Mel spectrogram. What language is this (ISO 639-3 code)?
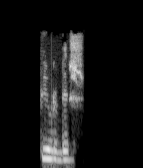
chm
